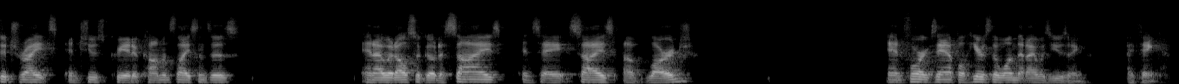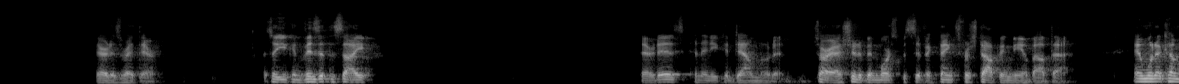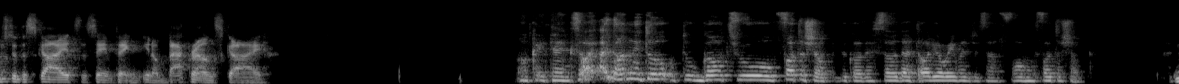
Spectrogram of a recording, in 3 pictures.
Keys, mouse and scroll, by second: 1.4 click, 4.0 click, 8.1 F15, 10.6 click, 16.2 click, 17.6-20.8 drag, 24.7 click, 25.5-26.0 scroll down 3, 27.3 click, 27.5-30.0 typing, 28.7 scroll, 31.4 click.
